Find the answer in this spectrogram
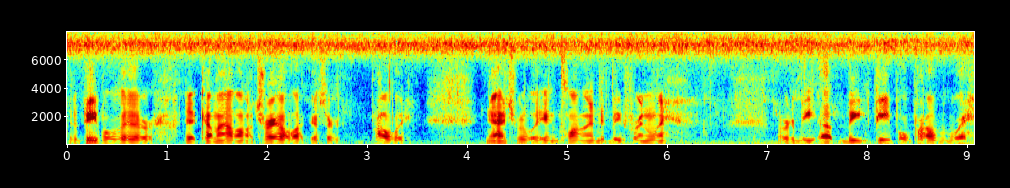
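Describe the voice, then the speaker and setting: A man with a low voice is walking and talking on a trail in the woods. He chats casually to his stream in an unscripted way, pausing as he goes. Faint outdoor noise and insects sit behind him. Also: steady tone. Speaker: livestreamer on a morning walk. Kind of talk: casual chat to viewers.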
